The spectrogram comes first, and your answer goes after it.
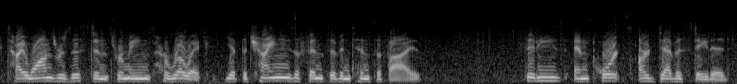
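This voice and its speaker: A man's voice: mid-range voice, close to an everyday voice. A man playing a radio war correspondent, delivering a scripted dramatic news report in a grave, formal, emphatic way. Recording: dull lo-fi radio sound, faint rain.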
